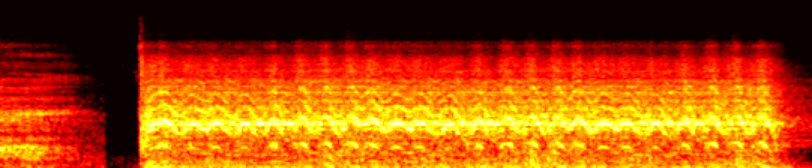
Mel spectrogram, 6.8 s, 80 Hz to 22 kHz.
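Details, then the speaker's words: 1966 Chrysler Crown Imperial big-block, sitting 20-21 years, first start attempt: starter cranks steadily about three turns per second for five seconds without firing; crank no start, suspected no spark, points to be checked. "Nothing. I guess we'll be flicking some points."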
